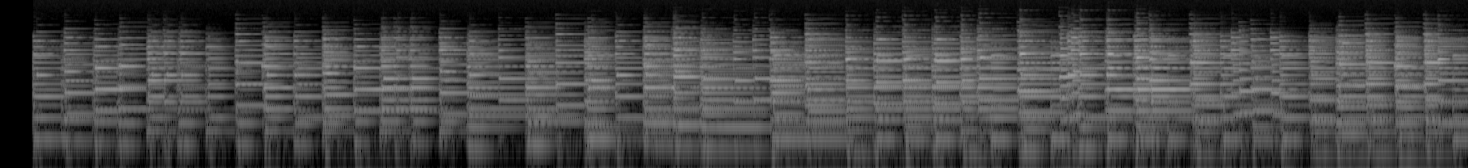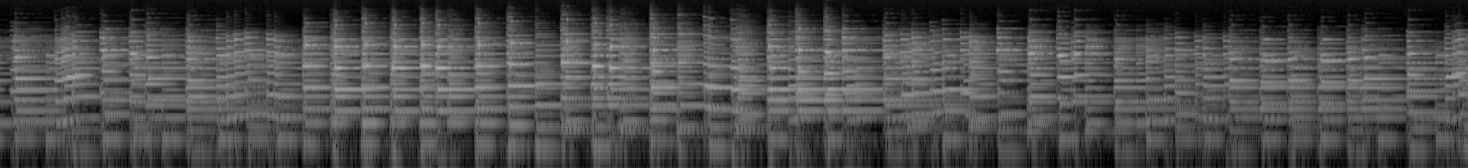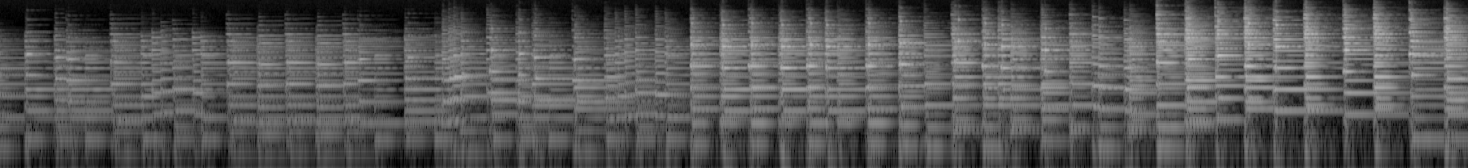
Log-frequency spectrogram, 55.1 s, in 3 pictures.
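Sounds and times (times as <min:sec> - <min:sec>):
foxtrot piano melody: 0:00.4 - 0:55.0.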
